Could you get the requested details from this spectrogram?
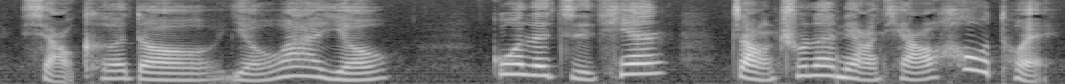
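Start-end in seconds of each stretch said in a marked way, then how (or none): none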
